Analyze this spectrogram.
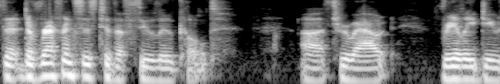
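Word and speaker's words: Cthulhu: well I guess I they call it thulu in in the audio book that I listen to not this the see is silent yeah and you know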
